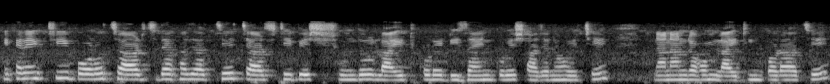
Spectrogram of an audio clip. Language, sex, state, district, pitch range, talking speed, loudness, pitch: Bengali, female, West Bengal, Purulia, 210-240 Hz, 150 wpm, -14 LUFS, 220 Hz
